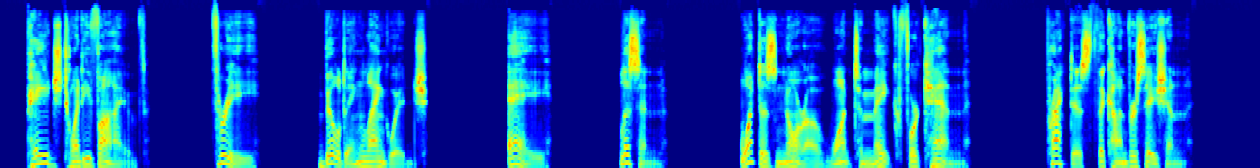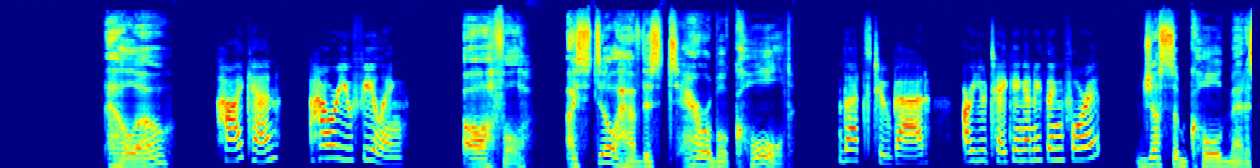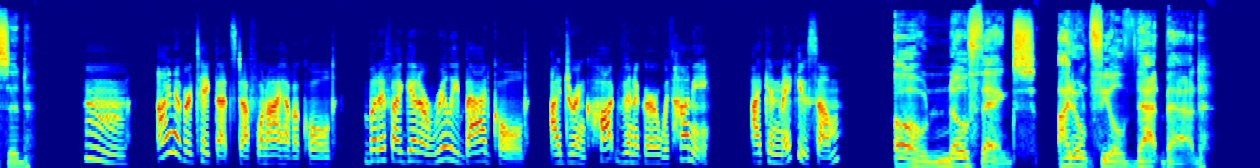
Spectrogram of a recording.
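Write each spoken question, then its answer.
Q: What does Nora want to make for Ken?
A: Hot vinegar with honey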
